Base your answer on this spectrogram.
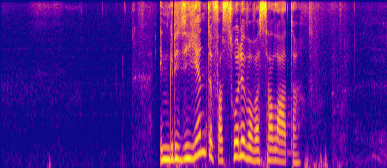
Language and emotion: Russian, neutral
